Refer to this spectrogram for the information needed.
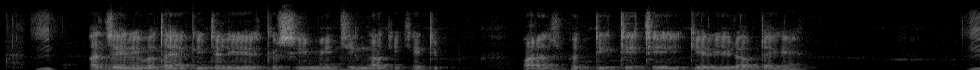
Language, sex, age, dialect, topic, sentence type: Hindi, male, 25-30, Marwari Dhudhari, agriculture, statement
